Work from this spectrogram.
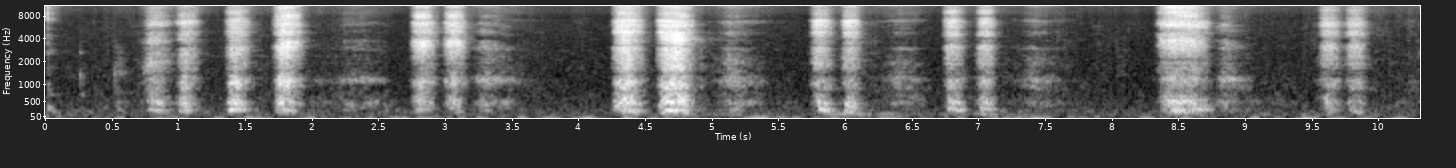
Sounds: Sniff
